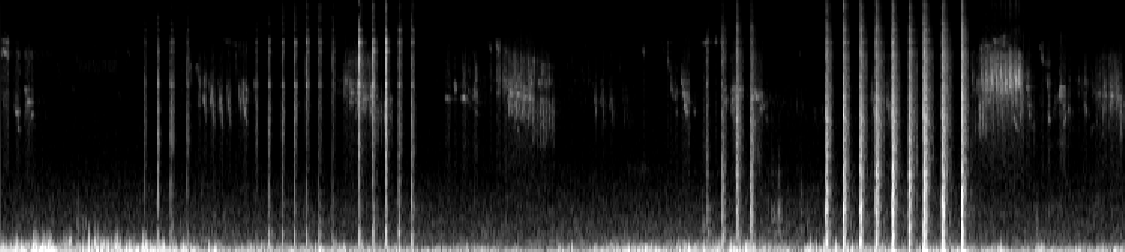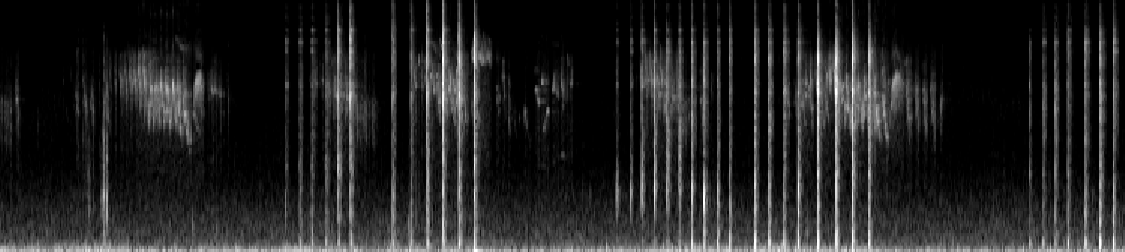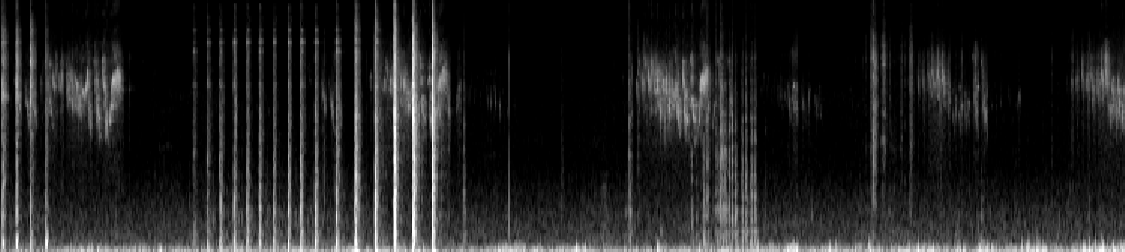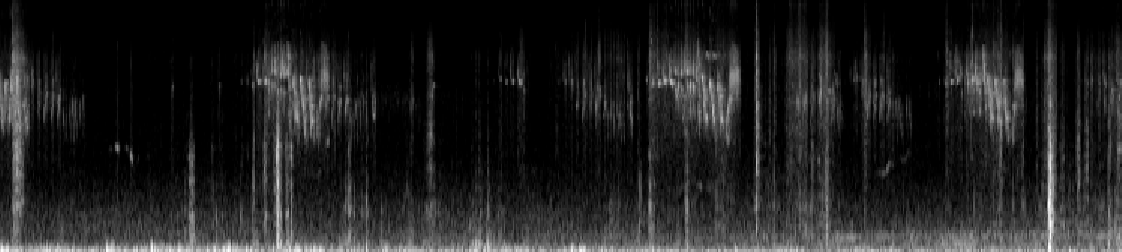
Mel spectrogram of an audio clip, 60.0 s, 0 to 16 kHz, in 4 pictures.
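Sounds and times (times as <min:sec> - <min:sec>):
birds chattering rattles: 0:02.2 - 0:05.4, 0:06.0 - 0:10.4, 0:11.4 - 0:18.1, 0:18.8 - 0:27.6, 0:30.0 - 0:31.8, 0:32.6 - 0:36.8, 0:38.4 - 0:43.7, 0:44.3 - 0:59.9
bird chirps: 0:13.0 - 0:15.4, 0:16.0 - 0:18.2, 0:19.1 - 0:24.6, 0:25.6 - 0:27.6, 0:30.3 - 0:31.8, 0:34.2 - 0:36.8, 0:38.4 - 0:41.1, 0:42.2 - 0:59.9.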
